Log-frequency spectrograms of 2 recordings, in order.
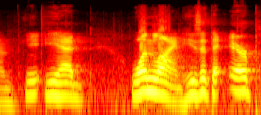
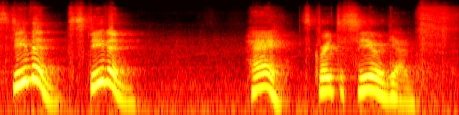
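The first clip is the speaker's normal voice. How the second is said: put-on drunk, tipsy, overfamiliar delivery, pitched up; 5 semitones higher than usual. Retelling how a drunk man greeted Steven Spielberg: imitating Kyle drunk. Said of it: "Kyle's kind of drunk".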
